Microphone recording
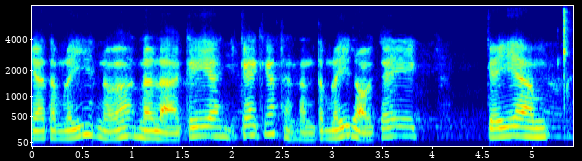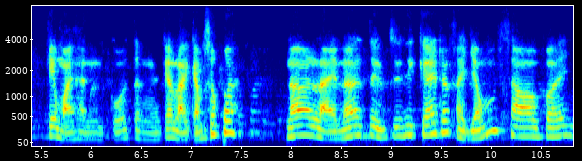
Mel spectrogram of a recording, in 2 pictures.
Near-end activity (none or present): present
